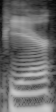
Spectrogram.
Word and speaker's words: Pierre: the capital which is it's spelled pierre but it's pronounced pier okay and that's on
